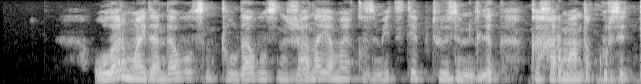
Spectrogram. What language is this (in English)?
Kazakh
